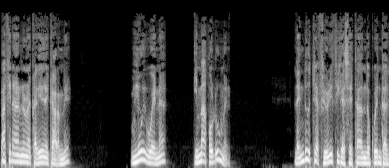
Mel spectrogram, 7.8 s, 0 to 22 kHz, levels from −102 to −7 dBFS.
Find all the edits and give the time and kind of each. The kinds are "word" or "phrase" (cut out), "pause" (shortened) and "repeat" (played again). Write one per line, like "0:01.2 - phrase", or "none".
none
